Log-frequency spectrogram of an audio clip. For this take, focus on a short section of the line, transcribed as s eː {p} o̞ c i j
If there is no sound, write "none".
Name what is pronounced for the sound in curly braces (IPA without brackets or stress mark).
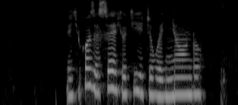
c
